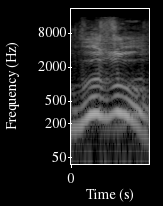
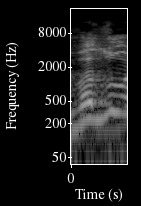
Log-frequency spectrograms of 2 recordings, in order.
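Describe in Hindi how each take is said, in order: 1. पहला स्वर 'u' है, जैसे wuzu में। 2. पहला स्वर 'a' है, जैसे wazu में। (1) "वुज़ू करने जा रहा हूँ" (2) "वज़ू नहीं"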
